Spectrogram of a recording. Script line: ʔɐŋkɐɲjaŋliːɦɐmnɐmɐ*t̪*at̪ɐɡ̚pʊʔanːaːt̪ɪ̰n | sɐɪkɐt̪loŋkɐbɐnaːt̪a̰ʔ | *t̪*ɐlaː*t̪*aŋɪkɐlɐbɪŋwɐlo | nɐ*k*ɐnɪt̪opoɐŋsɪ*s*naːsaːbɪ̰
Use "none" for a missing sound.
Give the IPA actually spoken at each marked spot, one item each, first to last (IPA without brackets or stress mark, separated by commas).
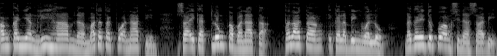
t̪, t̪, t̪, ɡ, none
